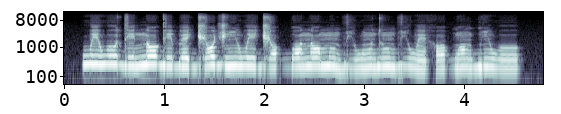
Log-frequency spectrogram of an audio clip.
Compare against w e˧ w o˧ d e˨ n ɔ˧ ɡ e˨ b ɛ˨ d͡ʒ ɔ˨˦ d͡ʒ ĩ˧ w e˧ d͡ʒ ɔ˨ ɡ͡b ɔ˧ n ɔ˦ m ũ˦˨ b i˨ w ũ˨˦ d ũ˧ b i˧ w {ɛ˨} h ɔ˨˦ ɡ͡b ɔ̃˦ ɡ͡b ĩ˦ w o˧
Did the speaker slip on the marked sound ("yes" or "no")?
yes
